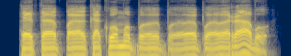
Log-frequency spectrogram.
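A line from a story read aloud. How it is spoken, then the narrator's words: Stuttering. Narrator (Russian): стал заикаться Глостер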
